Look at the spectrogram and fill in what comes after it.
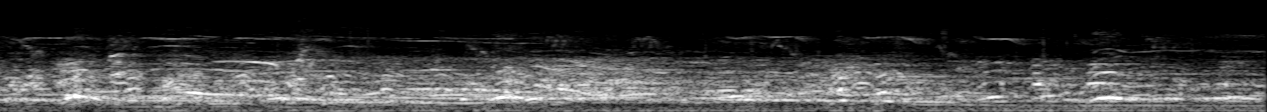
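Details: Several hungry Siberian Huskies at a rescue halfway house howl and 'woo' together in the evening before dinner; overlapping wavering, mid-pitched howls and yodel-like talking sounds form a dense, continuous group chorus.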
